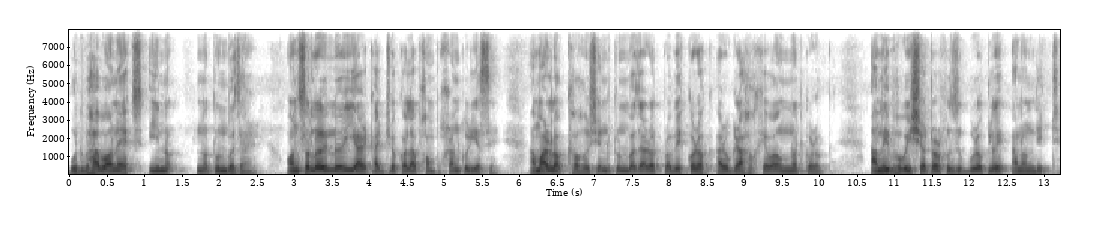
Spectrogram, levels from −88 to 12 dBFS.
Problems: constant background noise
